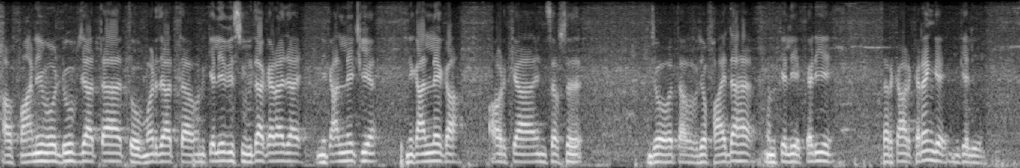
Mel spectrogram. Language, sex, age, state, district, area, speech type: Urdu, male, 60+, Bihar, Darbhanga, rural, spontaneous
